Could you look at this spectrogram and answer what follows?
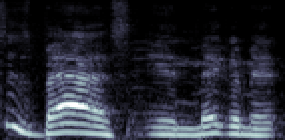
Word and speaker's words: Bass: You know, it's pronounced as Bass in Mega Man 8, so let's go with that.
